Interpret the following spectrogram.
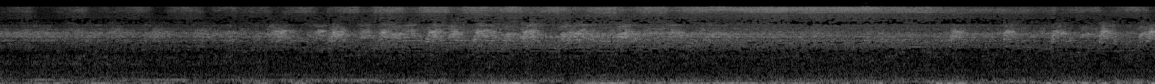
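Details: Cicadas calling as summer passes, a dense, continuous high-pitched buzzing chorus that swells in soft pulses about twice a second, with a faint low hum underneath.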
